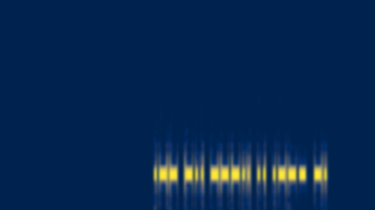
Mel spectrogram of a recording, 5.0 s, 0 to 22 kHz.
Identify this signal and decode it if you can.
Morse code, heard as a keyed tone, about 34 wpm, 700 Hz. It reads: WD8IJN
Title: USA Call Signs - 6 Characters - Repeated 2x - 35wpm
